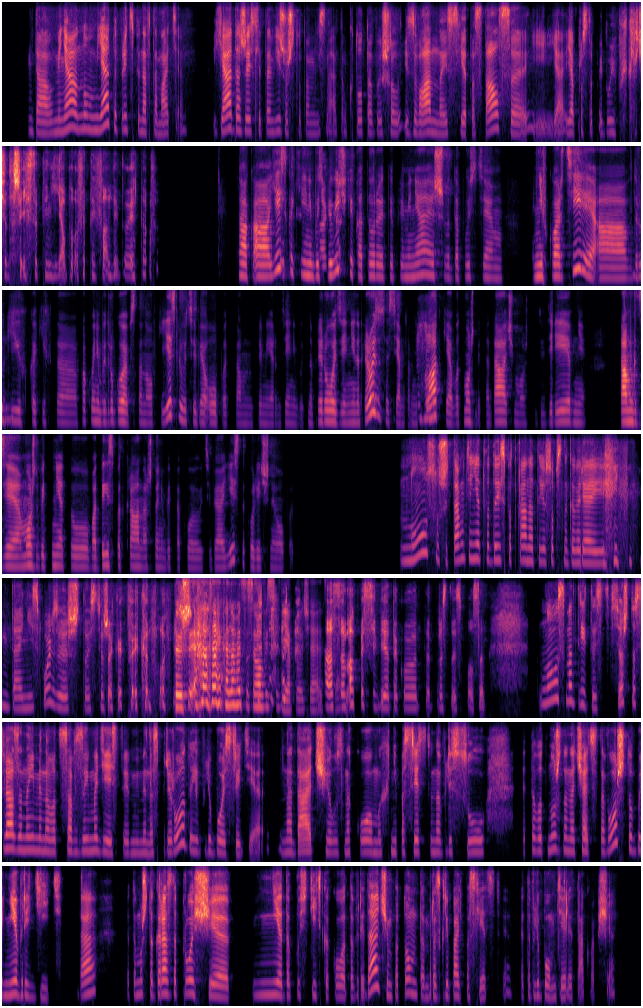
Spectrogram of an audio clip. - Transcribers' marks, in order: laughing while speaking: "выключу, даже если это не я была в этой ванной до этого"; unintelligible speech; chuckle; laughing while speaking: "то есть уже как бы экономишь"; laughing while speaking: "она экономится"; laugh
- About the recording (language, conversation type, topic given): Russian, podcast, Какие простые привычки помогают не вредить природе?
